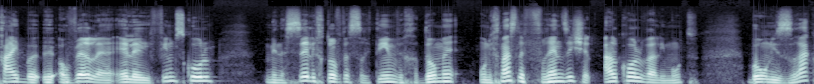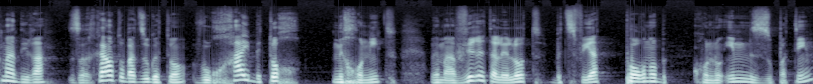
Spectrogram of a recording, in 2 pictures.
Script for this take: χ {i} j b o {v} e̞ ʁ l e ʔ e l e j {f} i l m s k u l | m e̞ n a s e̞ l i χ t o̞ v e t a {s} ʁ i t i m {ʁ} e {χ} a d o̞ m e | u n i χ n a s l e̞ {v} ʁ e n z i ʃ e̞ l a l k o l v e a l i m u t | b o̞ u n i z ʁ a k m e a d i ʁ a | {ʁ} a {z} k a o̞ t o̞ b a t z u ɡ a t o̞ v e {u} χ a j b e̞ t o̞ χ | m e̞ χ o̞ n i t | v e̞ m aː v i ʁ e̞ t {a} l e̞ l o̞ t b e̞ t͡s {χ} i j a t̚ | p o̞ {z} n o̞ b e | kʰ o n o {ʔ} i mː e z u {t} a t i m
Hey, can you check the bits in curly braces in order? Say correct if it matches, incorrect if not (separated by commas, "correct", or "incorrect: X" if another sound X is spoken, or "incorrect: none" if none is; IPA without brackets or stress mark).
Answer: incorrect: a, correct, correct, correct, incorrect: v, correct, incorrect: f, incorrect: z, incorrect: ʁ, correct, correct, incorrect: f, incorrect: ʁ, correct, incorrect: p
